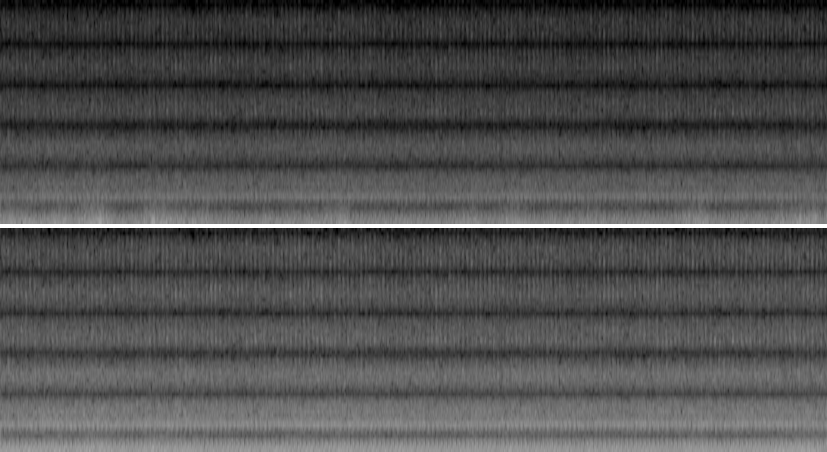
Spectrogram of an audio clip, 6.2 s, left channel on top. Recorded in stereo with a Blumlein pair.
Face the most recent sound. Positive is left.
turn(degrees=-30)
